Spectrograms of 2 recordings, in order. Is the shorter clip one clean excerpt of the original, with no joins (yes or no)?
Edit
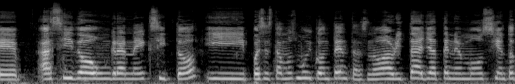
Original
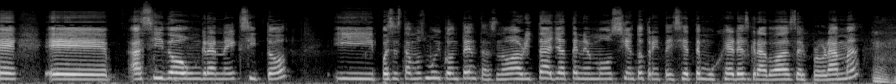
no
